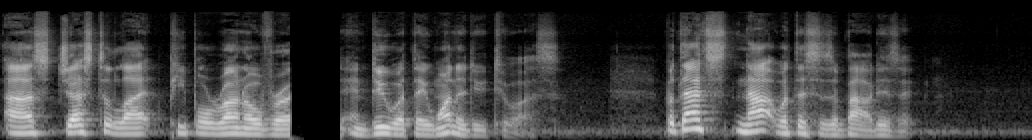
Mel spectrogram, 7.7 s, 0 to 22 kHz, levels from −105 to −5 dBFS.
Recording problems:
audio cutting out; at 2 s

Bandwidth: 16 kHz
